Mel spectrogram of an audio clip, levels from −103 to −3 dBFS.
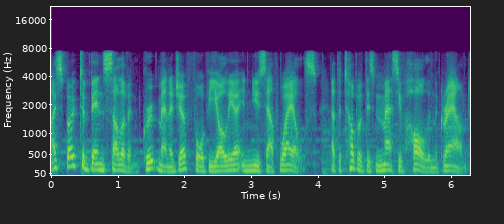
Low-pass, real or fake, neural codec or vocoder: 7.2 kHz; real; none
